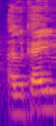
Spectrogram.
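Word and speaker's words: alkyl: अल्काइल groups या अल्किल groups, जैसे आप प्रोनाउंस करना चाहें वैसे कर सकते हैं।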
